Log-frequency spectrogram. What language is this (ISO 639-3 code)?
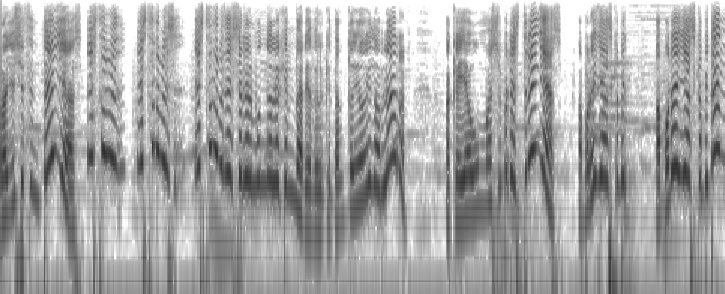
spa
